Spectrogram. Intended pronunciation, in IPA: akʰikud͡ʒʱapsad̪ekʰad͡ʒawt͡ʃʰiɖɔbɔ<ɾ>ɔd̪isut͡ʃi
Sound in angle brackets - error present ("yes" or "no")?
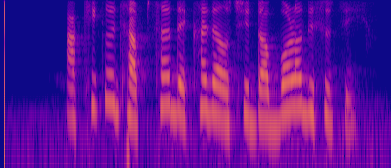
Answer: yes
